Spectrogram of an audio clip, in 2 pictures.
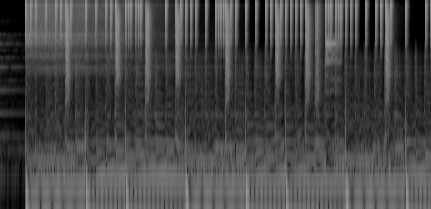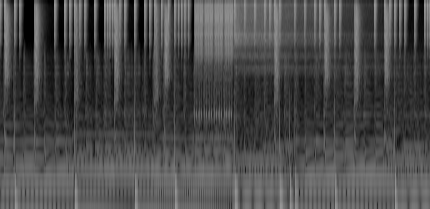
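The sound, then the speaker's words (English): An instrumental intro tune plays after a brief moment of quiet: a steady, driving beat with a prominent bass line shifting between notes and bright, dense cymbal wash over the top, with no voices. “Let's play the intro music now. Jam out to the intro music.”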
